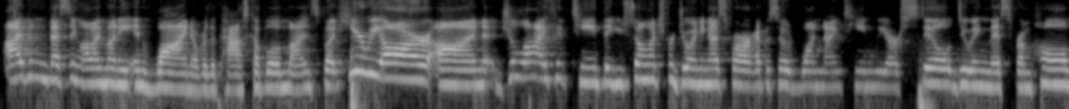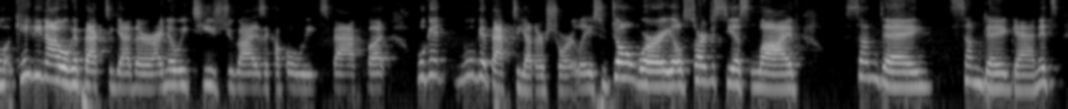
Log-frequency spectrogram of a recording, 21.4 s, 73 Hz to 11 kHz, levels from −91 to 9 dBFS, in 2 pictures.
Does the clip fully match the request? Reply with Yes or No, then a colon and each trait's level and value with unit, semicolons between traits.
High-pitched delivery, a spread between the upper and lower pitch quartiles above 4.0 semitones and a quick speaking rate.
Yes: high, 220 Hz; average, 4.7 semitones; fast, 220 wpm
